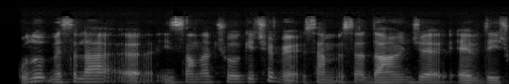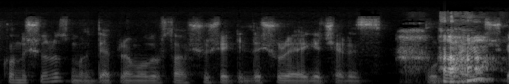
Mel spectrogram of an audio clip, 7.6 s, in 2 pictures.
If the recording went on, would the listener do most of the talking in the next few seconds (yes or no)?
yes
